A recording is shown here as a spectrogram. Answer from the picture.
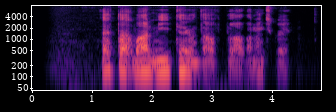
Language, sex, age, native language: Icelandic, male, 50-59, Icelandic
